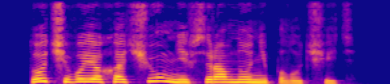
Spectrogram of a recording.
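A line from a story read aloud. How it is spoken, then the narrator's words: Even more dejected. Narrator (Russian): еще более уныло сказал Макс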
